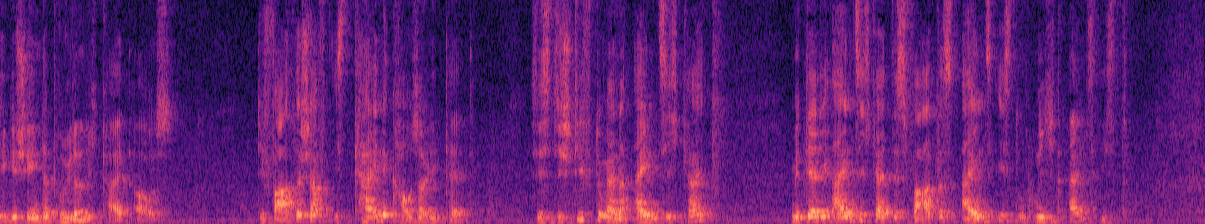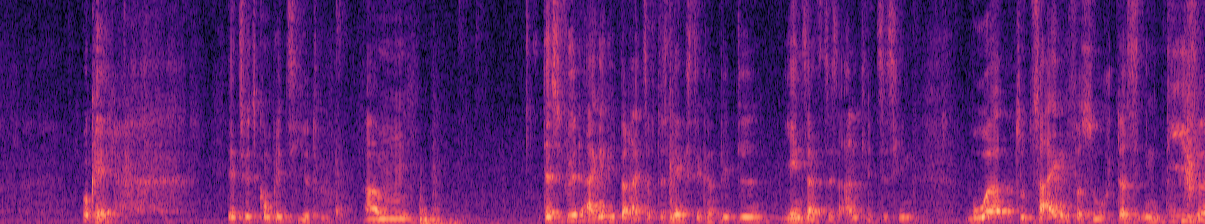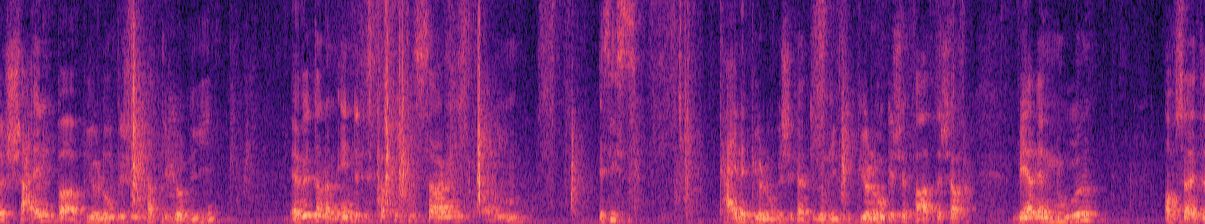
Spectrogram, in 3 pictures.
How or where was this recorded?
large echoing room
